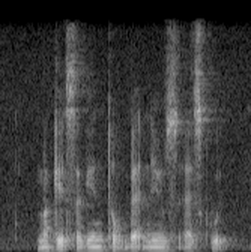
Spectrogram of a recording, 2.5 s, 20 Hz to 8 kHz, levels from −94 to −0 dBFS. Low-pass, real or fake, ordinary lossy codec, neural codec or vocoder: 7.2 kHz; real; AAC, 48 kbps; none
